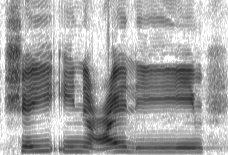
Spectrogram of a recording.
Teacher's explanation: حمزہ کے نیچے 2 زیر کی تنوین پر اظہار حلقی ہوگا، کیونکہ تنوین کے بعد عین حروف حلقی میں سے ہے تو تنوین پہ غنہ یا اخفا نہیں کریں گے. عین کے زبر کو جلدی سے ادا کرنا ہے.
